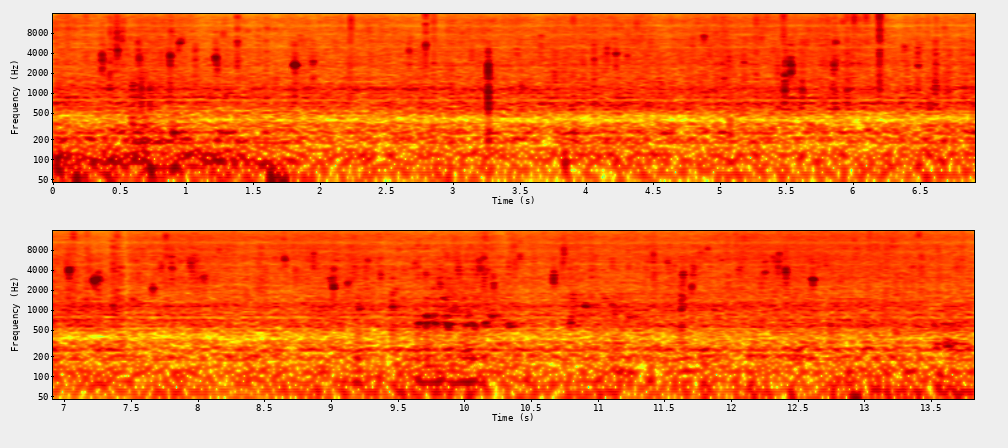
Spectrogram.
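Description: Mixed vegetable pakoras deep-fry in hot oil, a steady dense crackle and sizzle with scattered pops, close and continuous throughout with no talking.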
